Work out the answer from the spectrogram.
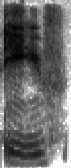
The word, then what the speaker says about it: Yves: honestly started as Aya Eve, because like Yves Saint Laurent, they just say Eve. It's the French spelling. Yeah. And then people just started saying Eves, and I was like, I actually really like it.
